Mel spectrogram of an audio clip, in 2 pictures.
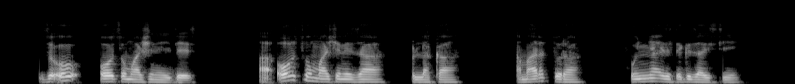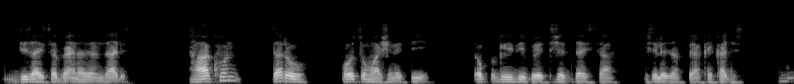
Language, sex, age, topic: Gamo, male, 18-24, agriculture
